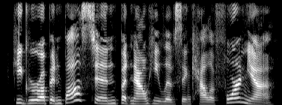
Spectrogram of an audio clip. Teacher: You can hear that the words Boston and California receive similar levels of stress.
